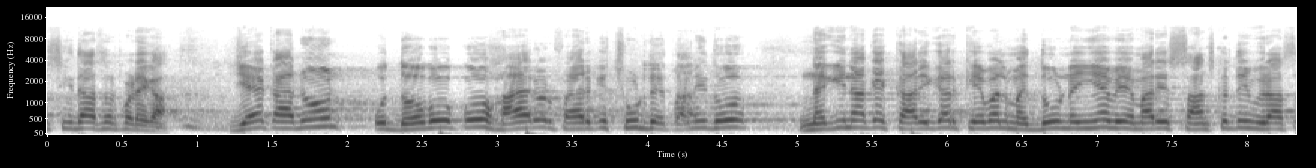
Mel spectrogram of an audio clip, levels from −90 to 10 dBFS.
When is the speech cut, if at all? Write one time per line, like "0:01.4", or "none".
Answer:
0:04.2

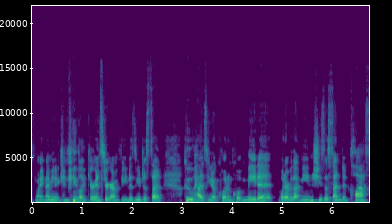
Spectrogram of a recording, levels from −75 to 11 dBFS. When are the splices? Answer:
0:02.9
0:04.9

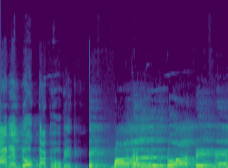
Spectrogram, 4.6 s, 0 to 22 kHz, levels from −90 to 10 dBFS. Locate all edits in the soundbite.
0:01.8

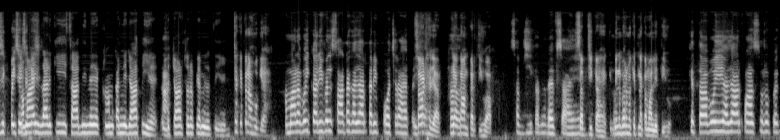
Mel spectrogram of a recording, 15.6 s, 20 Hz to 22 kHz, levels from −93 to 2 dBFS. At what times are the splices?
0:04.7

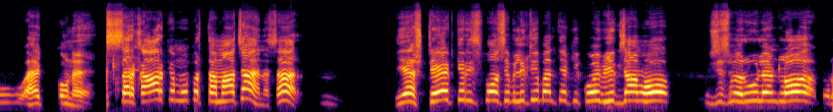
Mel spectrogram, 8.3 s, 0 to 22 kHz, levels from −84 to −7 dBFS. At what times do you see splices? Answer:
0:01.2

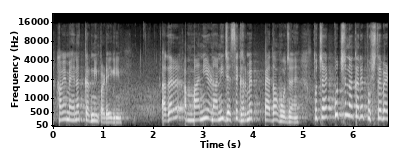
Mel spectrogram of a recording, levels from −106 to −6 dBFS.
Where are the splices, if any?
none

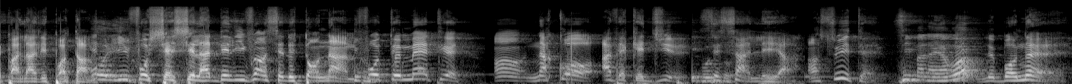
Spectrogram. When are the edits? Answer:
0:00.9
0:03.5
0:07.0
0:08.1

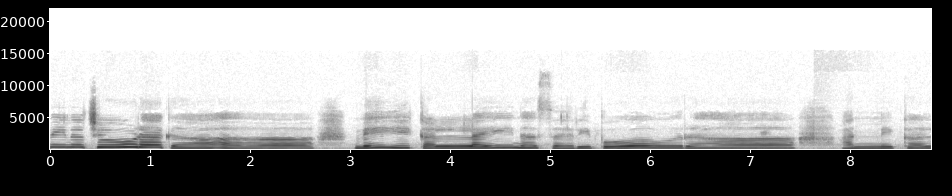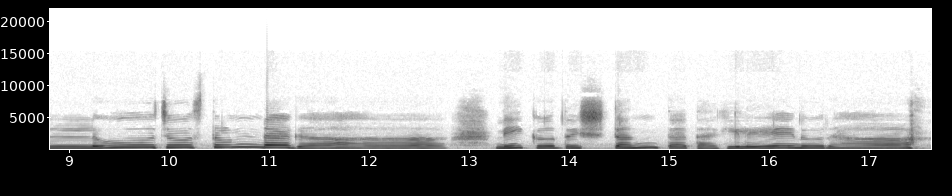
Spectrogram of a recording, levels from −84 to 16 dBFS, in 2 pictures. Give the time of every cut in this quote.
none

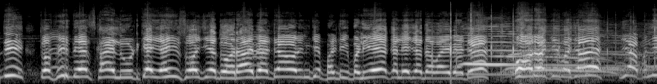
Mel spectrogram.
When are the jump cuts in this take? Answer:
none

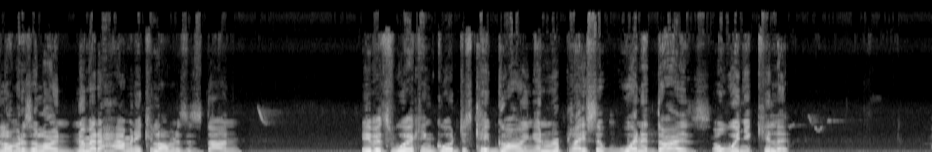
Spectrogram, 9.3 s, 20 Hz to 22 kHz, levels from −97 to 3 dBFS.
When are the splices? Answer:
none

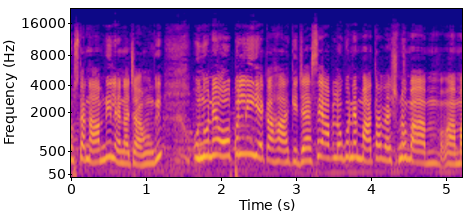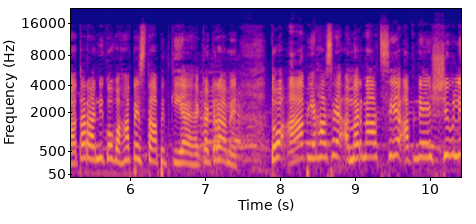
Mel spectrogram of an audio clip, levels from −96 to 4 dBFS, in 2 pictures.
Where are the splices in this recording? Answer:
none

